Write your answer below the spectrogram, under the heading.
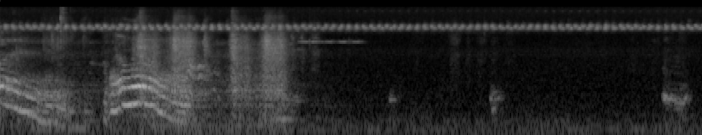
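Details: Domestic cats during mating wail in drawn-out, wavering yowls that fall and then rise over the first four seconds. Then comes near quiet with a few faint short sounds, under a steady high insect-like whine throughout.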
